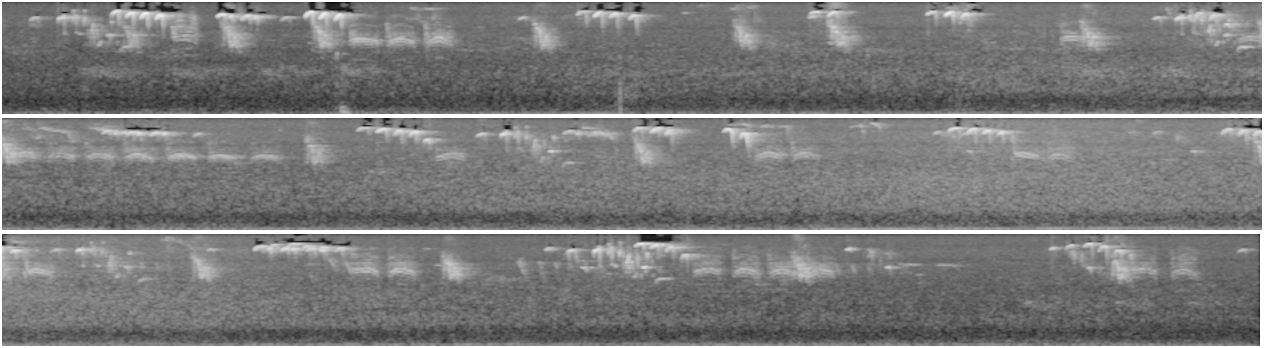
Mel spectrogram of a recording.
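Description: Birds chirping and singing in woodland: many short, high calls that sweep down in pitch, with a few quick trills, over wind rustling the leaves and a low wind rumble on the microphone that swells in the middle.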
